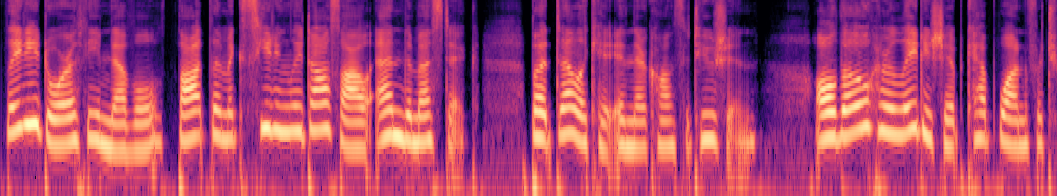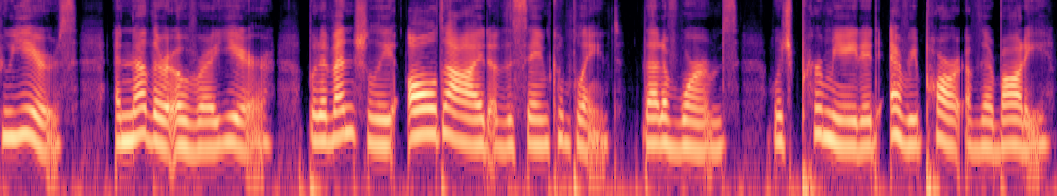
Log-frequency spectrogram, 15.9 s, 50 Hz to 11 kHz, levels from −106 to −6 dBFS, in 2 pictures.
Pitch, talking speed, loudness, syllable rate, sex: 230 Hz, 165 wpm, -18 LUFS, 5.6 syllables/s, female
